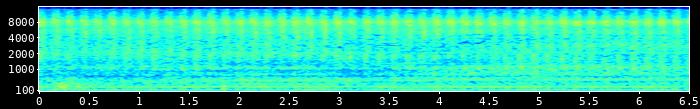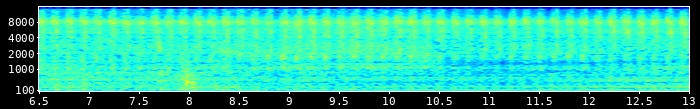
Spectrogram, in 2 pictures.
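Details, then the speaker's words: Chinese vehicle with Nissan ZNA engine at idle: sharp, even ticking about three and a half per second from cylinders two and three side; valve tick, excessive valve clearance, needs valve adjustment. "Al parecer, el ruido viene por este lado, ¿no? Cilindro dos, cilindro tres y ese es un golpe de válvula, ¿no?"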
